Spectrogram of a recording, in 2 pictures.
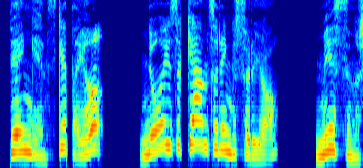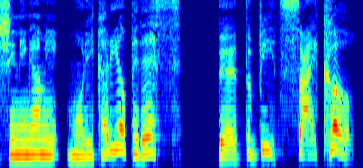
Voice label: JPN; Mori; aviot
